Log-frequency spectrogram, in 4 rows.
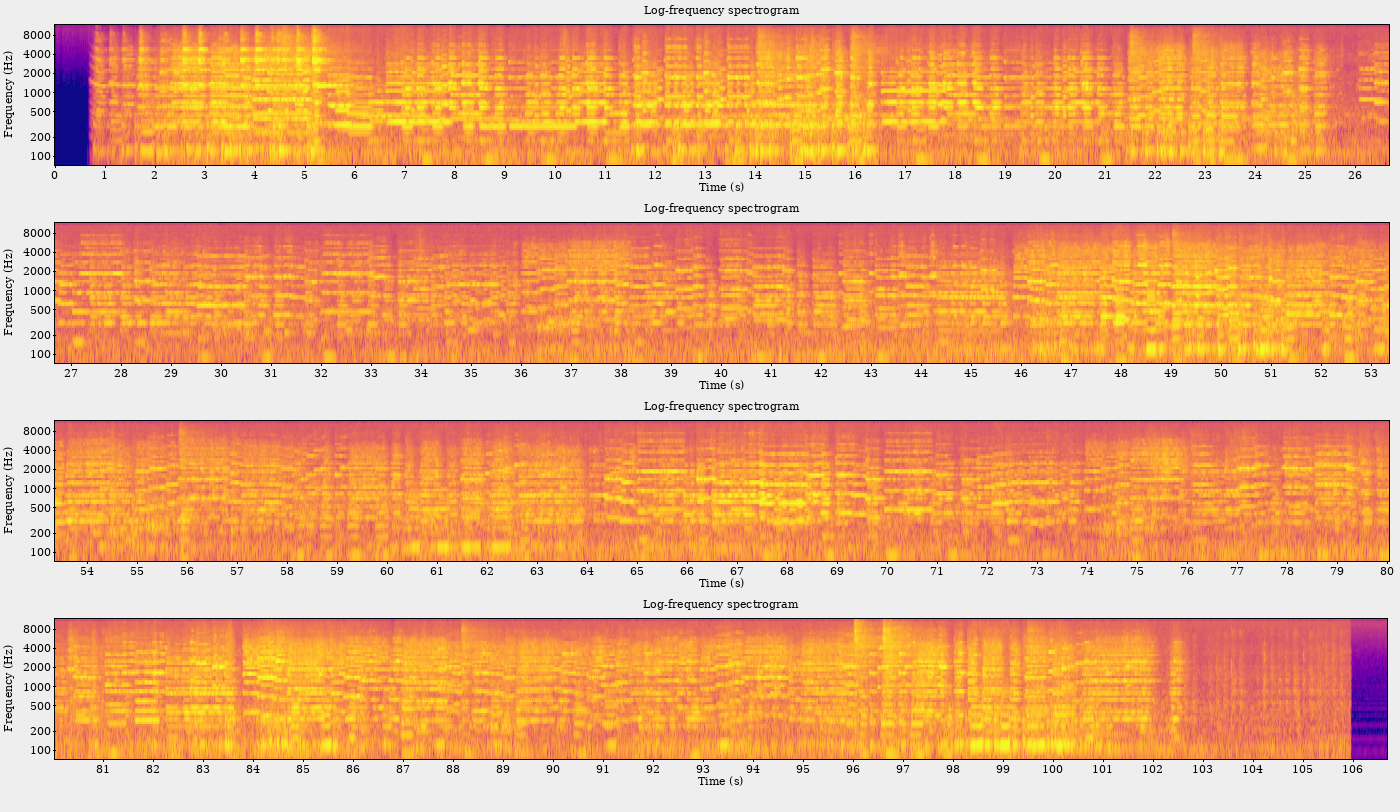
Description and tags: Music of Carousel // Karusellin musiikkia, Linnanmäki.
Carousel built in Germany in 1896.
Paikka/Place: Suomi / Finland / Helsinki / Linnanmäki
Aika/Date: 14.8.1959.
helsinki, yle, field-recording, huvipuisto, vuoristorata, linnanmaki, finnish-broadcasting-company, yleisradio, karuselli, amusement-park, carousel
